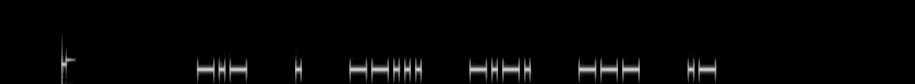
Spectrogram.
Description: Morse code, heard as a keyed tone, about 21 wpm, spaced as for 12 wpm, 700 Hz. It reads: KE7COA
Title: USA Call Signs - 6 Characters - 3x Character Spacing - 22wpm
